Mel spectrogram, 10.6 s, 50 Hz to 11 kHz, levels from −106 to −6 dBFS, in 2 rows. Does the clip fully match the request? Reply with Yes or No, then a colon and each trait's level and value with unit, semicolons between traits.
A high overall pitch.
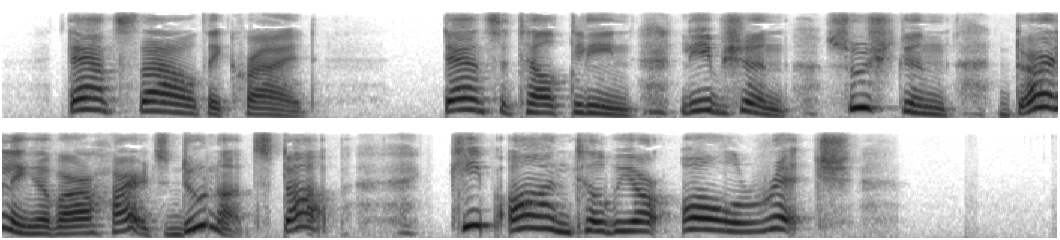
Yes: very high, 250 Hz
